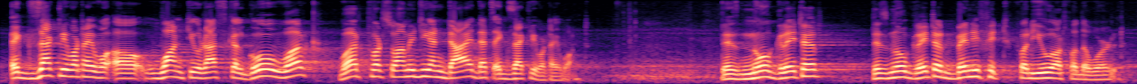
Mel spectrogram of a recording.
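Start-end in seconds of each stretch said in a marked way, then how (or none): none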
